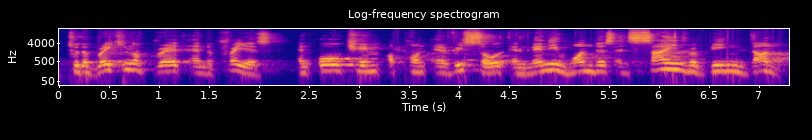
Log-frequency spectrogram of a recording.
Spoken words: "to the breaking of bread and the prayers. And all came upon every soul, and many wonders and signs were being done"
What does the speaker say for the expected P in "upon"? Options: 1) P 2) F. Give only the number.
1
